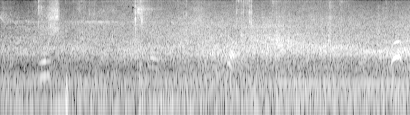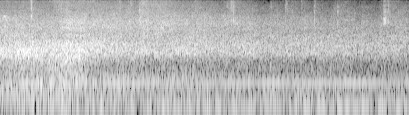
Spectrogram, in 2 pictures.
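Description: Longboard wheels rolling on a concrete driveway: a rough rolling rumble that swells a couple of seconds in and fades as the board moves away. A steady low hum runs underneath.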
